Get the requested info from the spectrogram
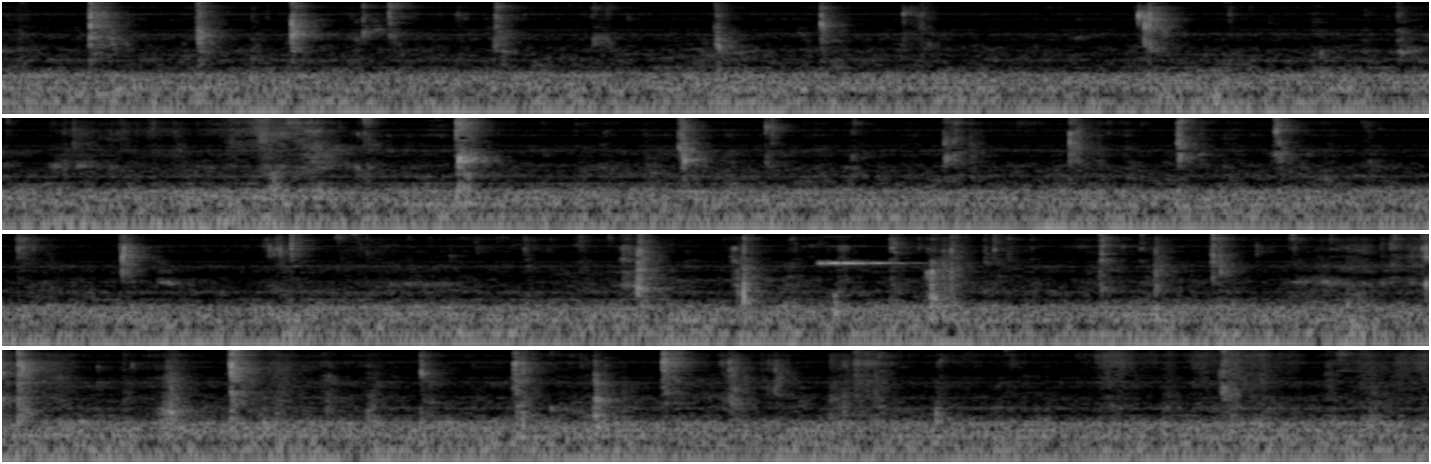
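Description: Close-miked eating of crispy fried chicken wings: irregular wet mouth clicks and smacks of chewing, over a steady low hum. A brief high tone sounds about two-thirds of the way through.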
